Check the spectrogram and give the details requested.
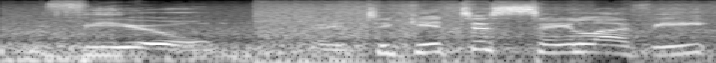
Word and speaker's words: C'est La Vie: C'est La Vie, that's how you pronounce it.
